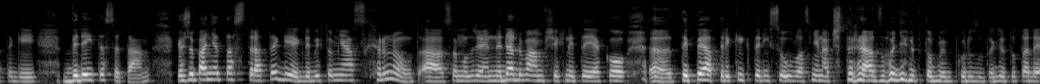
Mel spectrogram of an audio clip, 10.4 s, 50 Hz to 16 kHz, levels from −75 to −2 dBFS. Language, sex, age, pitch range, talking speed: Czech, female, 20-39, 200-245 Hz, 195 wpm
